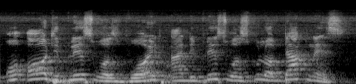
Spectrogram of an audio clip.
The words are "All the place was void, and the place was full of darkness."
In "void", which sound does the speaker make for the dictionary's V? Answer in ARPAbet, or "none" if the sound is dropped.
B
